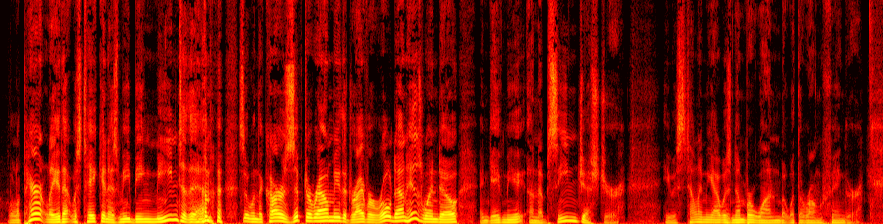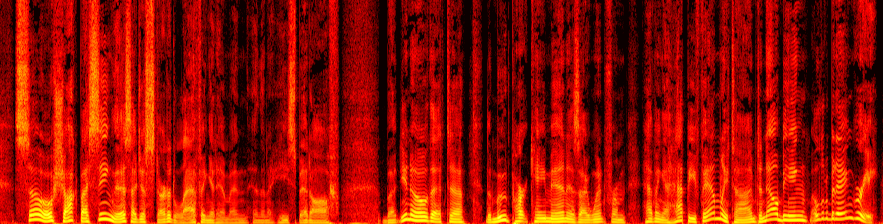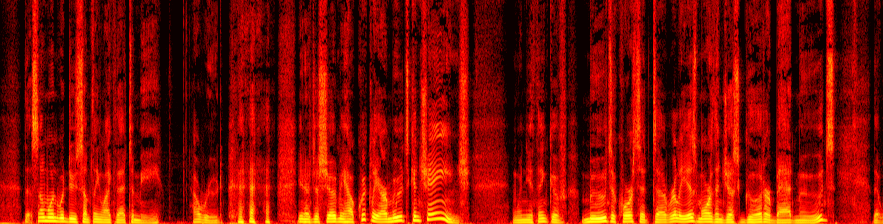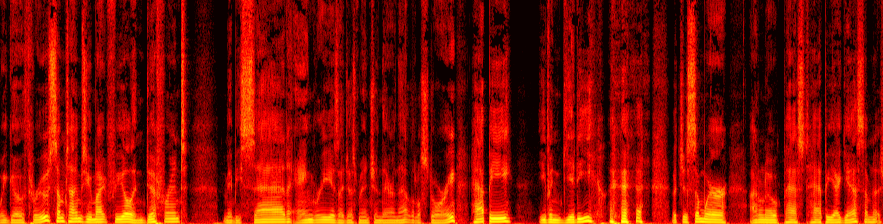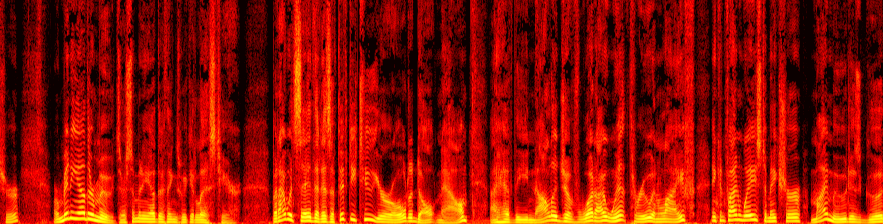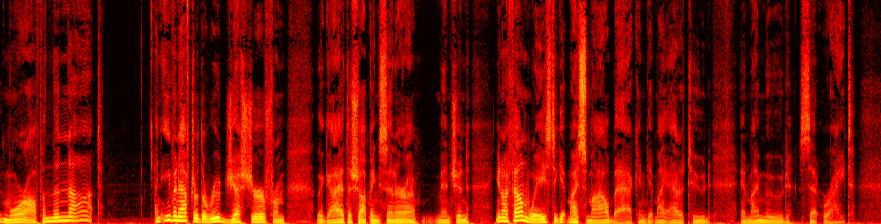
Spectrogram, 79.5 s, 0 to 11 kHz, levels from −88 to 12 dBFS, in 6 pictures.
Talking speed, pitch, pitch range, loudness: 190 wpm, 125 Hz, 105-155 Hz, -17 LUFS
